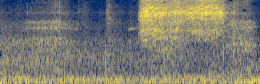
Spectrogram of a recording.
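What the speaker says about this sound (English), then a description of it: "I sprayed the whole thing." A brief hiss of a disinfectant aerosol spray on a box starting partway through, close and loud, continuing steadily to the end.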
